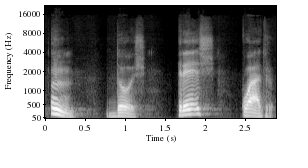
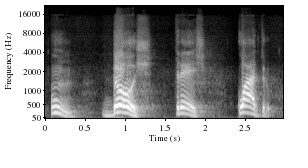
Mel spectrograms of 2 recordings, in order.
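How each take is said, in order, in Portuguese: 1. O primeiro e o terceiro tempos são fortes. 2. O segundo e o quarto tempos são fortes. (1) "onde o primeiro tom é forte e o terceiro tom é forte" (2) "em vez de estar no um, está no dois e está no quatro"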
